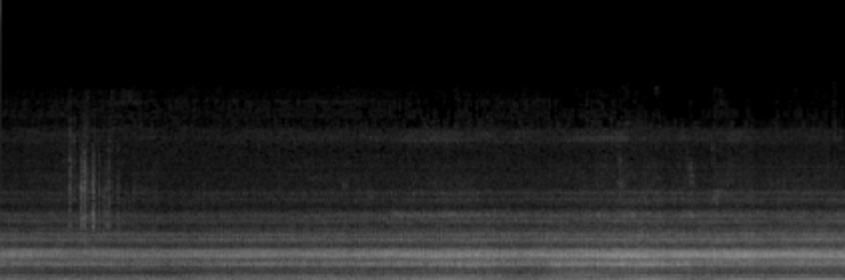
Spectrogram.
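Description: Engine pulling hard but the exhaust note runs ragged and uneven, with dropped beats breaking up the drone under load: a misfire.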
